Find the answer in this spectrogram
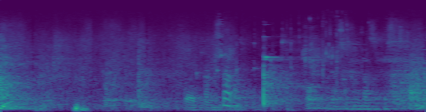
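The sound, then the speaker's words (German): Whisky poured into glasses for a whisky tasting, a tiny puddle in each glass, with glassware clinking and clattering and a couple of sharper knocks, while voices murmur faintly in the background. “Ah, jetzt, jetzt bitte ruhig, jetzt wird eingegossen.”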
